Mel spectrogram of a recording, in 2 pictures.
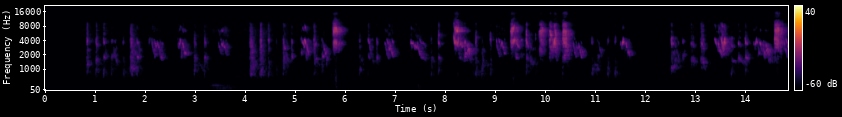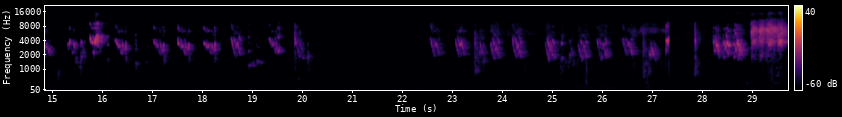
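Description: Small birds chirping in quick runs of short, high calls, broken by a pause of about two seconds past the middle.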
